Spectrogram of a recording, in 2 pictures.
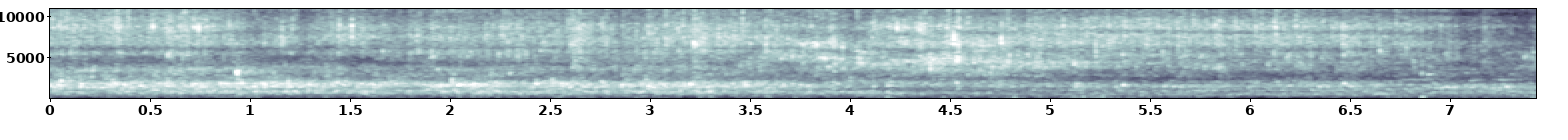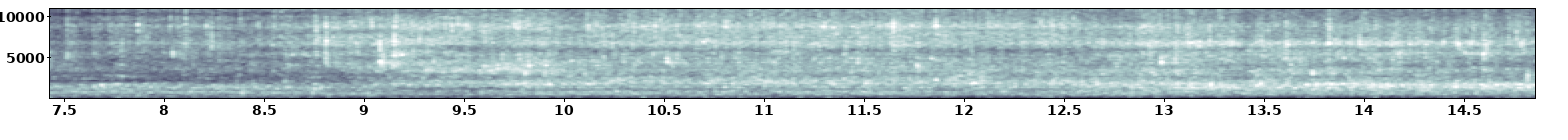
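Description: Floodwater rushing across a submerged road, a steady even rushing noise that eases a little in the middle.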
